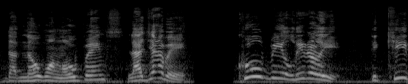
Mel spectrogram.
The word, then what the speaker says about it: llave: Llave. The double L in most Spanish dialects sounds like the English Y in yes.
